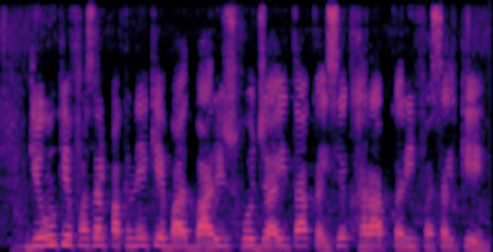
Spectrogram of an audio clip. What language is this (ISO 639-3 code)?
bho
